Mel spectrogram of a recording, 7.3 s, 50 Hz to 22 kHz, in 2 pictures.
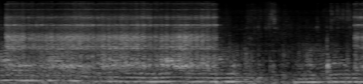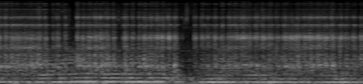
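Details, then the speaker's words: Antique Carborundum hand crank grinder, possibly early 1900s, after restoration, clamped to bench: uneven whirr with scraping bursts as metal meets the wheel; few sparks but it takes metal off, turning freely. "but not many sparks but it is taking metal off"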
